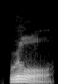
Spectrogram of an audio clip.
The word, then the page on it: rule: American English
